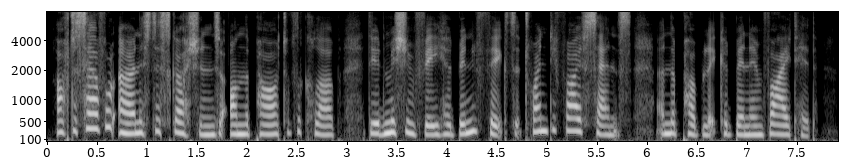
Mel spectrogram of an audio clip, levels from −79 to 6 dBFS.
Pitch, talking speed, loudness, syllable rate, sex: 230 Hz, 195 wpm, -17 LUFS, 5.6 syllables/s, female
